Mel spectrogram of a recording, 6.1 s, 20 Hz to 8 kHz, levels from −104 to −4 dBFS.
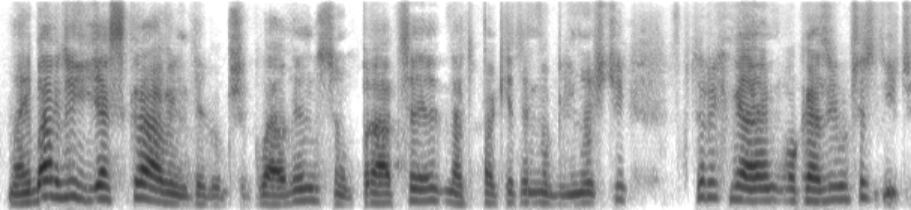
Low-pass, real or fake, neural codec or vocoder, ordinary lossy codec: none; fake; codec, 16 kHz, 2 kbps, FreqCodec, smaller model; none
